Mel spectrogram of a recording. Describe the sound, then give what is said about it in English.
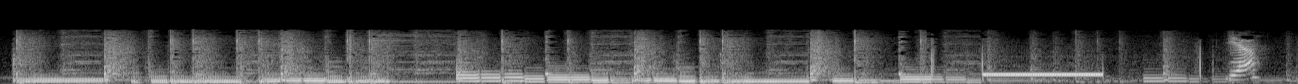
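A cellular phone rings with a loud string of electronic beeping tones in quick bursts, ending with one longer sustained beep and a short warbling sweep. “am I the only one that owns a rotary cellular phone?”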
